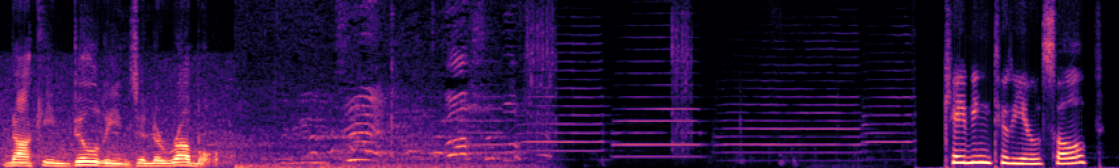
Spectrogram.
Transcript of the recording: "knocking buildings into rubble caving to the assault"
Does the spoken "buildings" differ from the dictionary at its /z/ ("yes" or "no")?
no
